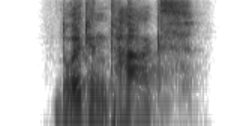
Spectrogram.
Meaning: genitive singular of Brückentag
- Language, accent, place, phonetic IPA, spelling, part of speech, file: German, Germany, Berlin, [ˈbʁʏkn̩ˌtaːks], Brückentags, noun, De-Brückentags.ogg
